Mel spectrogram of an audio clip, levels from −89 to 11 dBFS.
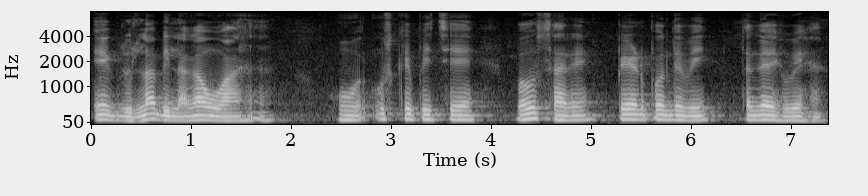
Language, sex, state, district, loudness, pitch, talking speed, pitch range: Hindi, male, Rajasthan, Bikaner, -14 LUFS, 120 Hz, 140 wpm, 115-130 Hz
